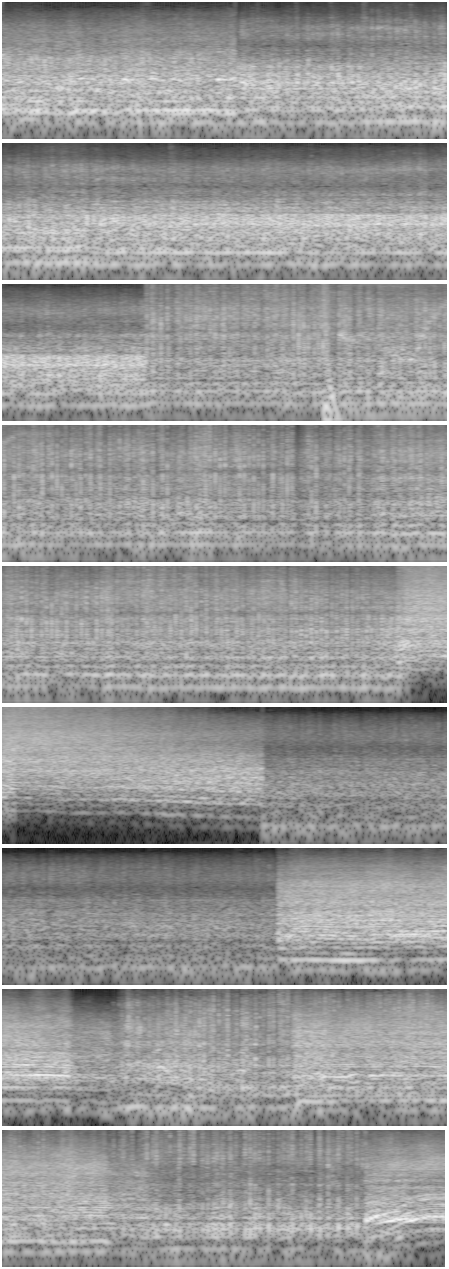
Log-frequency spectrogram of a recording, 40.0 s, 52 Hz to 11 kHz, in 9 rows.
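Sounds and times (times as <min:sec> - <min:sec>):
drag racing engines running: 0:00.0 - 0:40.0
engine full-throttle blast: 0:10.4 - 0:19.2.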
